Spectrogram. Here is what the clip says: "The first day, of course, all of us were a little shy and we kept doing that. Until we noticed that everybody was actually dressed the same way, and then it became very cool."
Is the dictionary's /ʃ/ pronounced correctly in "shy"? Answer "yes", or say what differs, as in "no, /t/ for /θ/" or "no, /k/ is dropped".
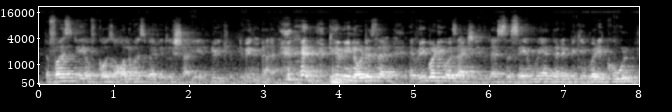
yes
